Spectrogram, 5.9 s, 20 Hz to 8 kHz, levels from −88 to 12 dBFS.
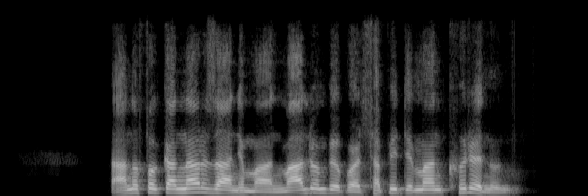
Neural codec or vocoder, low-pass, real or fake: codec, 24 kHz, 0.9 kbps, DualCodec; 7.2 kHz; fake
